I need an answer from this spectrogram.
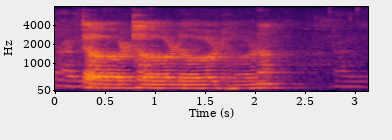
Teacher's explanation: ट ठ ड ढण म्हणत असताना तुमचा जीभ वाकडा होऊन वर मारतो. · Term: मूर्धा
